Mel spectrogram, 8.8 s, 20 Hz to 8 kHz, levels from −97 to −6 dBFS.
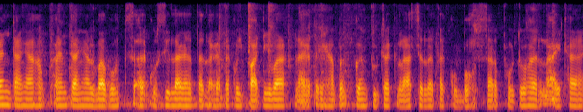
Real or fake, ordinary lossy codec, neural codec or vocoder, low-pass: fake; Opus, 64 kbps; vocoder, 22.05 kHz, 80 mel bands, HiFi-GAN; 7.2 kHz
